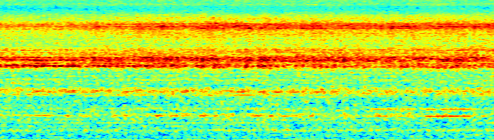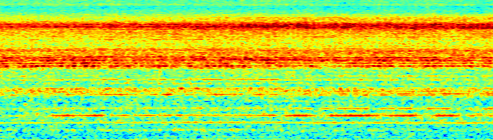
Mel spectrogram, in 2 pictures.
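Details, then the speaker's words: Power steering pump whining loudly and steadily over the engine while the wheel is turned to full lock, stopping when turning stops; owner says air in the power steering system causes the whine. "and do you hear that loud winding noise so if you stop real quick then the winding noise will stop that's my powered steering pump that's trying super hard to oh it's making that noise because there's air in it"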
